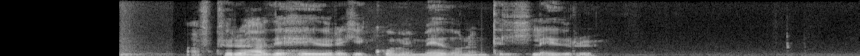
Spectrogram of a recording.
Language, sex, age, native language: Icelandic, male, 60-69, Icelandic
